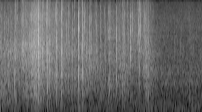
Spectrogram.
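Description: Plastic bubble wrap crinkling as it is unfolded and pulled back from a box: a quick run of small crackles that dies away about one and a half seconds in.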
